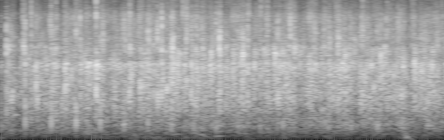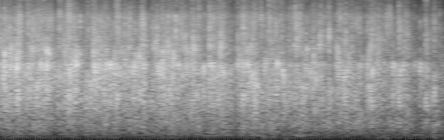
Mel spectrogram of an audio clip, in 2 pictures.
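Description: Sustained audience applause, a dense, steady wash of many hands clapping at an even, loud level for several seconds with no voices standing out.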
